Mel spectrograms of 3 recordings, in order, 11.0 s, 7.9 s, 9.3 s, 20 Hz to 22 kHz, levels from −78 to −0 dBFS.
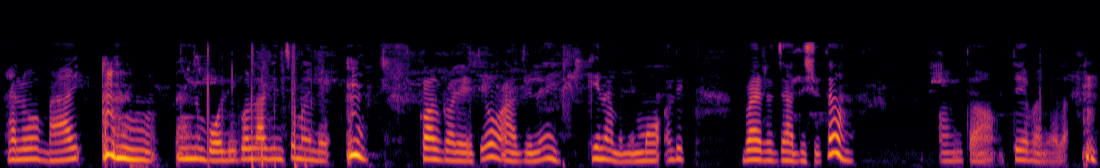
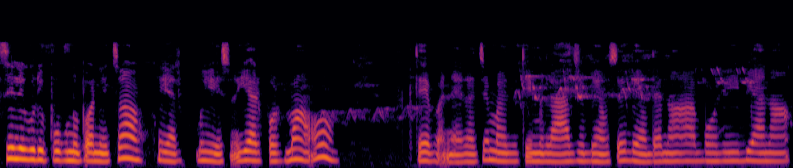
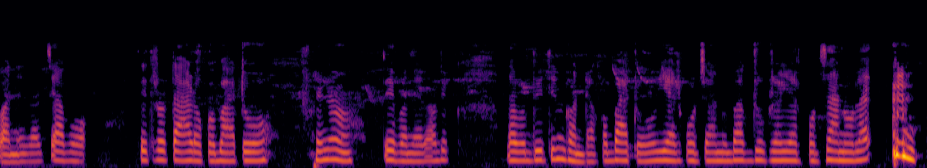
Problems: none marked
